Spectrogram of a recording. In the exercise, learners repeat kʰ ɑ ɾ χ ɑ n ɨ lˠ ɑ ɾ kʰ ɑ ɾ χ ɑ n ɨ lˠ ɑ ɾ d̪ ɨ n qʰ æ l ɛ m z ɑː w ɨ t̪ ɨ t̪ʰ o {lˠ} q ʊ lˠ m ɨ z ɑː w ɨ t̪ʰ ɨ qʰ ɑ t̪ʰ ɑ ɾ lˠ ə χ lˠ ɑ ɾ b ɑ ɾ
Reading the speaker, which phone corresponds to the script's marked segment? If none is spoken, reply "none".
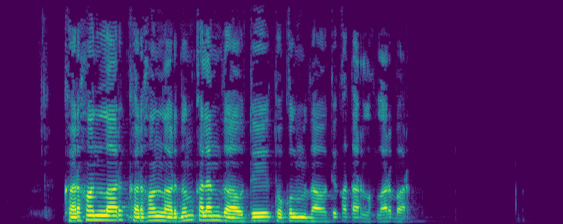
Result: none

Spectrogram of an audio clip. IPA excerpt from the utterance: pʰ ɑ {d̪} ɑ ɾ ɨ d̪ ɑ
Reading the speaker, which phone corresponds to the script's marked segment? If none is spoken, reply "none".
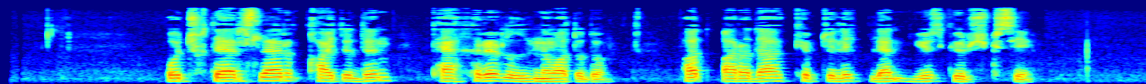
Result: t̪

